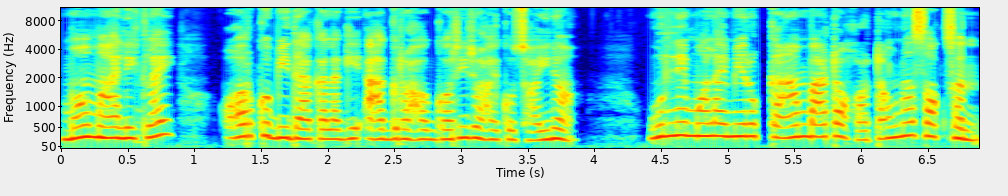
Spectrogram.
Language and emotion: Nepali, fearful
